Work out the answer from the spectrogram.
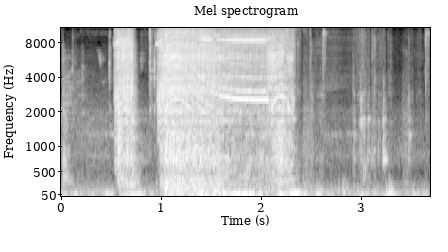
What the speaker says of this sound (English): Just get the ratchet onto it.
